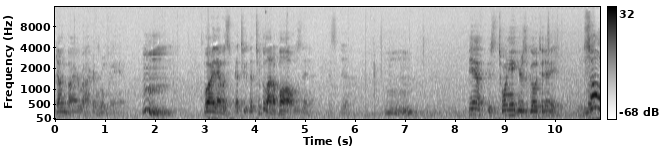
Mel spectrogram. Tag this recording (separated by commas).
inside a large room or hall, Speech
